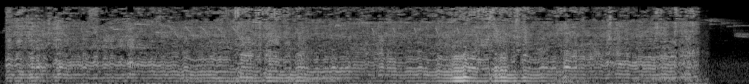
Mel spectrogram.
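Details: Forest bees making honey, a dense, steady buzzing hum with many layered tones, continuous for about seven seconds before cutting off abruptly.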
